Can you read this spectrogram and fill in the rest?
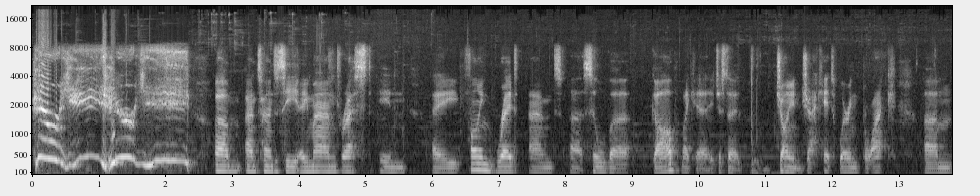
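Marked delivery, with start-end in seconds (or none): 0.0-2.4 very loud, very high, very slow booming crier's call. Narrator describing a man with a handbell calling through the crowd: booming voice calling through crowd. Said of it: "you hear a booming voice go through the crowd".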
